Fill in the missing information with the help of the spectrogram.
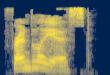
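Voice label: "friendliest", British English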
